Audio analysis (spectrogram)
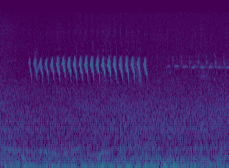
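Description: A cirl bunting, a colourful bird with a black and yellow striped mask, sings a fast, dry trill of about twenty identical high notes in under two seconds, clear over a low background rumble, followed by a faint thin note.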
